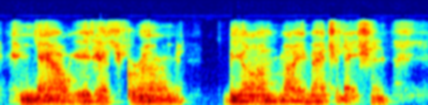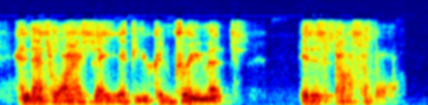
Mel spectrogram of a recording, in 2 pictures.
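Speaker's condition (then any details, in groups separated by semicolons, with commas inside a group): Throat cancer, half voicebox, partial laryngectomy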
